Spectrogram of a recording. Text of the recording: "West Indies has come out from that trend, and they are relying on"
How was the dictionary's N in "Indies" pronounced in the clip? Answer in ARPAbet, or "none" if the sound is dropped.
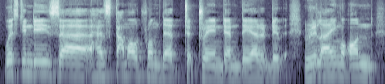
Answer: N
